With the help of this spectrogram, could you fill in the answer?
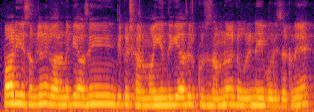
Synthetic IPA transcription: paːɽiːẽːsəmd͡ʒneːkaːɾəɳk̬ɪəs̬ĩːd͡ʒeːkeʃəɾmaːiːɦə̃nd̪əɡiəsɪɾkʊsʰsamnãːeːɖoːɡɾiːnəĩːboːliːsəkɳeː

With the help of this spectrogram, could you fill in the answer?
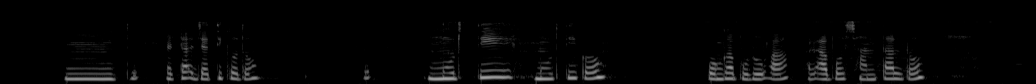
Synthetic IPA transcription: ɛʈaʔd͡ʒat̪ikɔd̪ɔ | muɾt̪imuɾt̪ikɔ | pɔŋɡapuɾuʔaːlʔabɔsant̪ald̪ɔ

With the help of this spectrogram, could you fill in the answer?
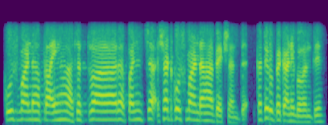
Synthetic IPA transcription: kuːʂmaːɳɖɐɦɐpɾaːjɦɐɦt͡ʃɐt̪ʋaːɾɐpɐɲt͡ʃɐʃɐʈkuːʂmaːɳɖɐɦɐɐpeːkʂɐːnt̪ekɐt̪iɾuːpjekaːɳ̃ibʱɐʋɐnt̪i

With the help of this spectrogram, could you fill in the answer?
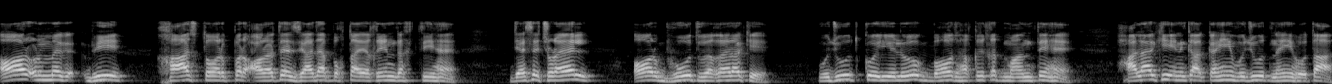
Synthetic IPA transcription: ɔːɾʊnmẽbʱi | xaːst̪ɔːɾpɐɾɔːɾət̪ẽzjaːd̪apʊxt̪ajɐqiːnɾɐkʰt̪iɦɛ̃ː | d͡ʒɛːset͡ʃʊɽaːɪl | ɔːɾbʱuːt̪ʋɐɣɛːɾakḛ | ʋʊd͡ʒuːd̪kojeloːɡbɐɦʊt̪ɦɐqiːqət̪mãːnt̪eɦɛ̰̃ | haːlãːkiɪnkakɐɦĩʋʊd͡ʒuːd̪nɐɦĩɦoːt̪aː

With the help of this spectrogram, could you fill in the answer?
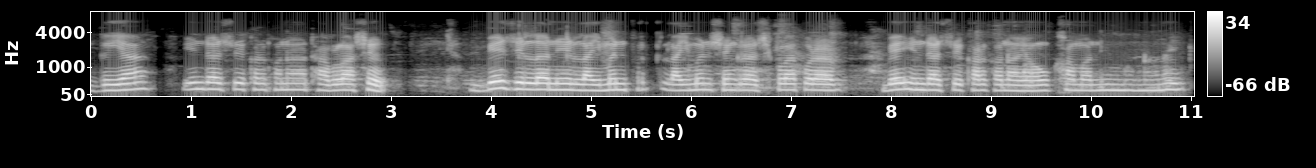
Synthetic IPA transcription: ɡɯja | indastɾikʰaɾkʰanatʰablasɯ | bezilːaniljmnlajmenseŋɡɾasi̥kʰlakʰɯɾa | beindastɾikʰaɾkʰanajawkʰamanimɯɾnanɯj

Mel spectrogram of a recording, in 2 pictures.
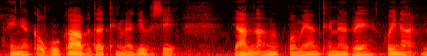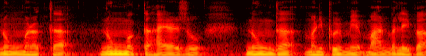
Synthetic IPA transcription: ɐjnɐkɐwbuɾkabɐdɐtʰeŋnɐɡibɐsi | jamnɐːŋɐk̚pɐmɐjamtʰeŋnɐkɾekʰojnɐnuŋmɐɾɐk̚tɐ | nuŋmɐk̚tɐɦajɾɐzu | nuŋdɐmɐnipuɾmiet̚manbɐlɐjbɐ

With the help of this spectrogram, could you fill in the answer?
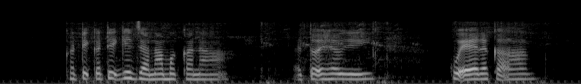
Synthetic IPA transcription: kaʈɛkaʈɛc̚ɡɛd͡ʒanamakana | ɛt̪ɔʔɦɛi | kuʔɛɾakaʔa

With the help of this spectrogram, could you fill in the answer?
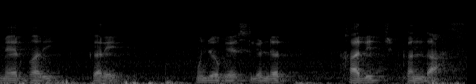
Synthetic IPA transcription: meɦəɾbʱaːɾikɐɾe | mʊ̃ɦɪ̃ɲd͡ʑoɡeːslẽːɳɖəɾ | kʰaːlɪd͡ʑkɐ̃nd̪a̰ː

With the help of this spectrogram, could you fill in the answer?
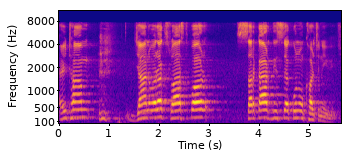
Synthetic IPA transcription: əiʈʰam | d͡ʒanwəɾəkswast̪ʰjə̥pəɾ | səɾkaɾd̪isːəkonokʰəɾt͡ʃnɛ̰bḛt͡ʃʰ

